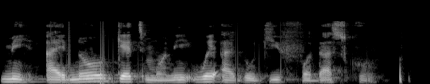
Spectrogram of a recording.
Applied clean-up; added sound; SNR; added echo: none; none; none; none.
